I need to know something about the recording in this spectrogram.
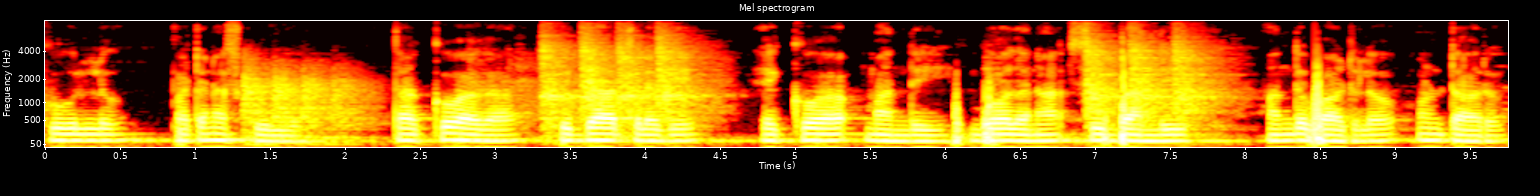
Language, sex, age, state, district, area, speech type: Telugu, male, 18-30, Telangana, Kamareddy, urban, spontaneous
